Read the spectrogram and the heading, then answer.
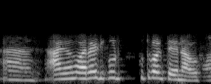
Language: Kannada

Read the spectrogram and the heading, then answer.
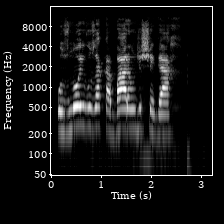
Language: Portuguese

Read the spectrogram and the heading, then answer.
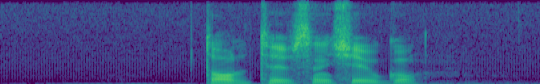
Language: Swedish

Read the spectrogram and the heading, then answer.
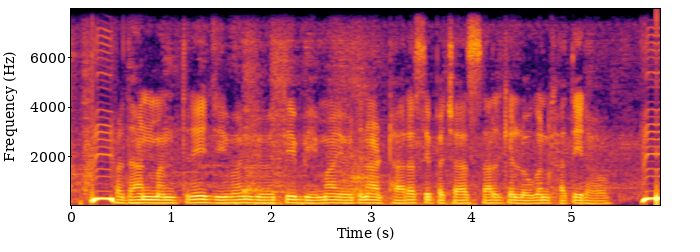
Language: Bhojpuri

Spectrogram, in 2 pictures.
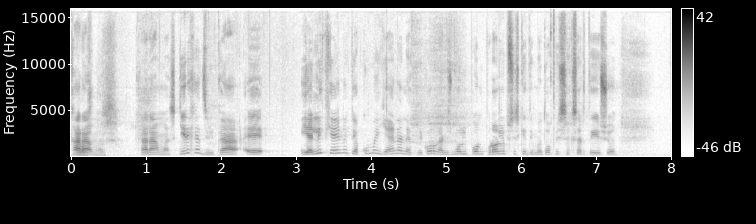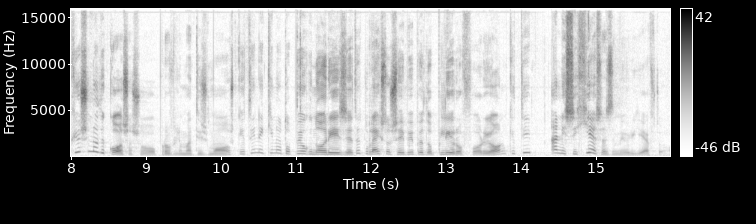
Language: Greek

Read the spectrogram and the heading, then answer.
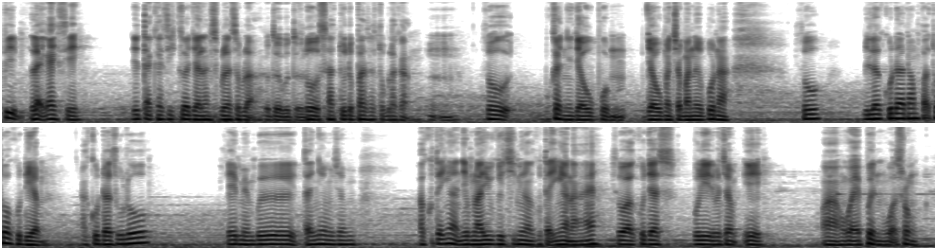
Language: Malay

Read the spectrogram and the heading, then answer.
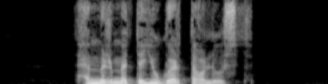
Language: Kabyle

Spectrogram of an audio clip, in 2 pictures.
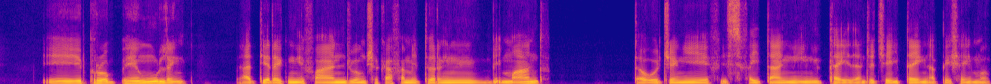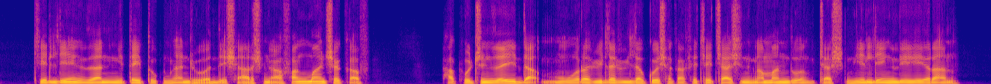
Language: Tesaka Malagasy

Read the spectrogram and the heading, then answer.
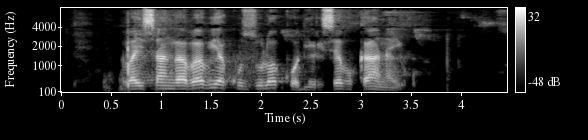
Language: Taita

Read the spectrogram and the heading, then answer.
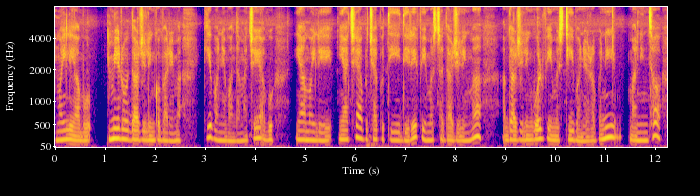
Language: Nepali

